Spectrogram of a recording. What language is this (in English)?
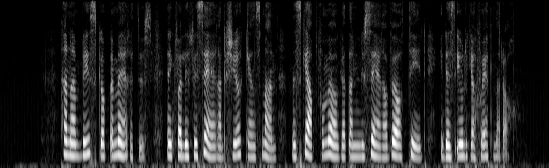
Swedish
